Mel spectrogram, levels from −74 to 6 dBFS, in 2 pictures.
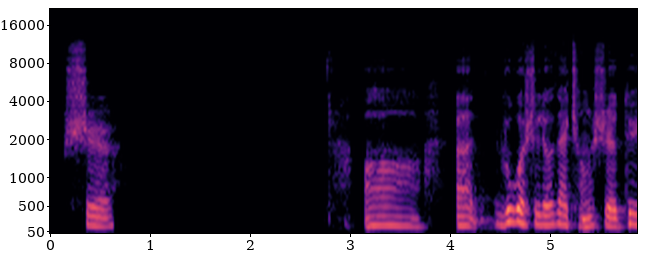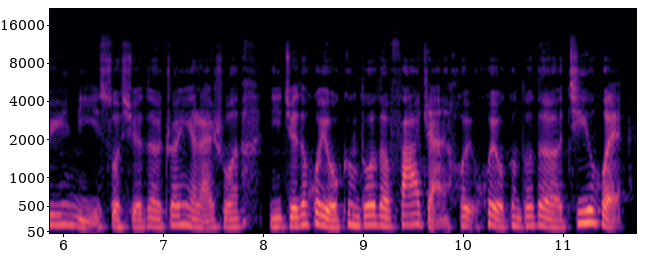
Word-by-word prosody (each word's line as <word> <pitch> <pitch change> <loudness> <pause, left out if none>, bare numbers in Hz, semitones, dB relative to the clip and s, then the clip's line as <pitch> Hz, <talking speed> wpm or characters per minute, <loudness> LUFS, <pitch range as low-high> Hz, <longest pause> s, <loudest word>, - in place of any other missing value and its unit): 是。 155 -2 -4 2.4
哦， 155 -2 -5 0.3
呃， 160 -2 -2 0.2
如 185 +5 +1
果 220 -2 +7
是 180 -2 -3
留 170 0 +1
在 180 -2 -1
城 150 -3 -4
市， 155 -1 0
对 175 +6 -3
于 175 0 -2
你 120 -10 -3
所 130 -1 -1
学 130 0 -2
的 145 -1 -1
专 170 +6 -1
业 155 -5 0
来 120 -1 -1
说， 135 0 -2 0.3
你 140 +1 0
觉 150 +3 +3
得 175 +2 +2
会 175 -1 +3
有 125 -4 +7
更 165 +5 -2
多 170 +2 +5
的 160 -3 +2
发 175 +5 +1
展， 175 - -2
会 155 -2 -2
会 175 - 0
有 - - +4
更 150 +6 -5
多 160 +2 -1
的 145 -7 +1
机 195 - +5
会。 210 - +3
155 Hz, 195 characters per minute, -25 LUFS, 135-170 Hz, 2.4 s, 果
